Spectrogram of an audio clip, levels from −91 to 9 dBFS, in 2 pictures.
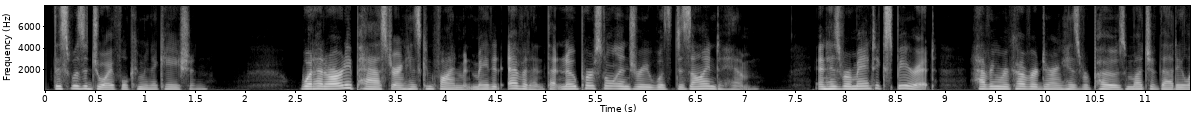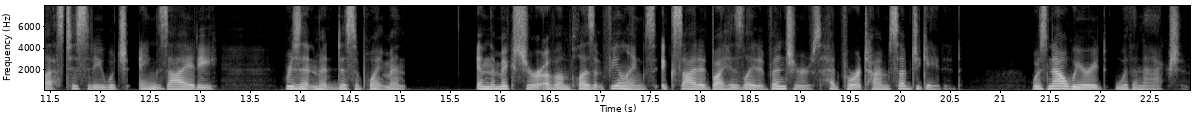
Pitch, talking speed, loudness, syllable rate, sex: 190 Hz, 160 wpm, -21 LUFS, 6.4 syllables/s, female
